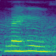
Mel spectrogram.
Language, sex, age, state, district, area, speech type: Hindi, female, 18-30, Bihar, Begusarai, rural, read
